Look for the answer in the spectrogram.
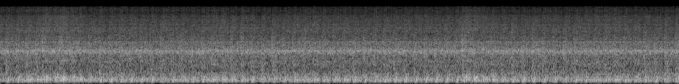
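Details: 1995 Honda F3 motorcycle, rough idle set at 2200 rpm, after 10 seconds of cranking and white smoke to start: fast, uneven, ragged clattery idle, which often happens at idle, at red lights and on cold starts.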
